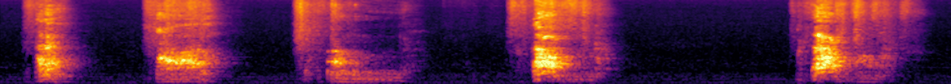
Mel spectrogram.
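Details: Beatrice, a French Bulldog, protesting against the mop during mopping indoors: five harsh, growly barks spaced about one to two seconds apart, each a broad rasping burst with near silence between.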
